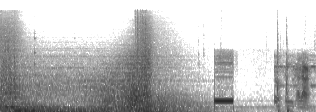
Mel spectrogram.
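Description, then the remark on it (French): A brief, loud electronic telephone tone sounds once, an outgoing call being placed from France, after a stretch of rushing noise; a voice starts speaking right after it. “Aussi faut-il procéder par téléphone.”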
